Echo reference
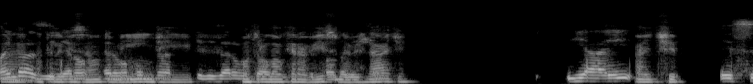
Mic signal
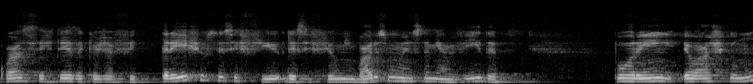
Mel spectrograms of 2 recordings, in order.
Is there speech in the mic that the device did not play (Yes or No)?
Yes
